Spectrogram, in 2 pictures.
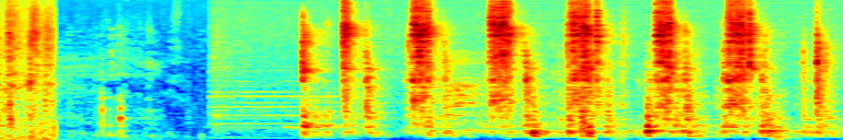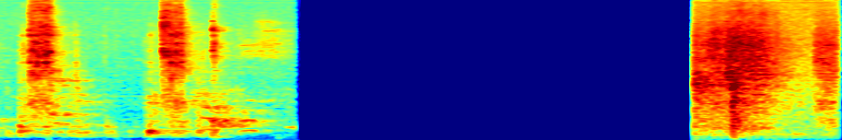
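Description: A screw is driven through a wooden shelf batten into a plasterboard wall, giving rapid ratcheting clicks in a dense rhythmic run, close and fairly loud, then silence before a short burst returns.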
